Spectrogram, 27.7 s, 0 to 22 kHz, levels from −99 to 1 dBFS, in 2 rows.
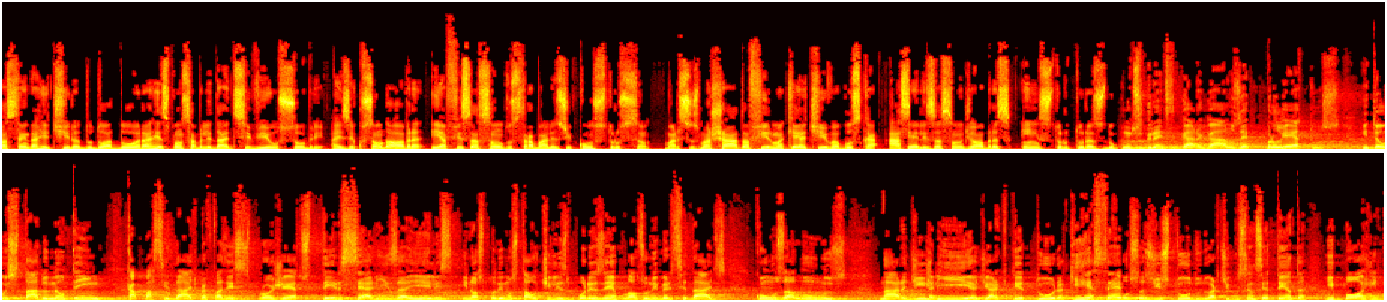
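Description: Compressed frames are skipped at 4.63, 9.05, 11.13 and 25.02 s. At each point whole blocks of encoded audio never reach the output, so the sound jumps forward. Roughly a fifth of a second is lost at 4.63 s, about 0.7 s at 9.05 s, and about 0.4 s at both 11.13 and 25.02 s. The gaps fit a codec frame of about 23 ms.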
